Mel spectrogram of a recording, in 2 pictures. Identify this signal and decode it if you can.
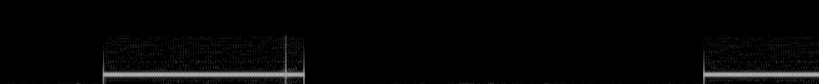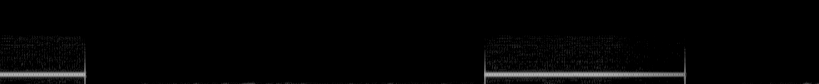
Ringback tone (North America), 440 + 480 Hz.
